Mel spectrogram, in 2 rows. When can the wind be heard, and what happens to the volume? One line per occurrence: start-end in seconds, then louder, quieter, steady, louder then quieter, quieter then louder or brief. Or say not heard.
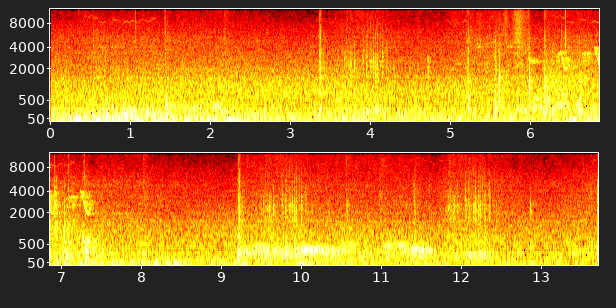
0.0-13.6 quieter.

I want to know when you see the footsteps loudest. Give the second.
6 s.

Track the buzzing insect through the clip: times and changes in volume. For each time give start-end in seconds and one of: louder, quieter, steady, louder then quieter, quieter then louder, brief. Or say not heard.
0.0-13.6 steady.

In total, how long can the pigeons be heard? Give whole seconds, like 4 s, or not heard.
7 s.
